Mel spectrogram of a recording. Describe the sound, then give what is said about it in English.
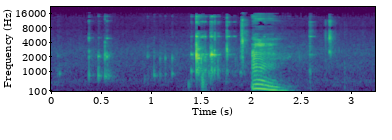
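Glass clinks and small clicks as someone sips a drink, followed by a brief, loud voiced exhale with a falling pitch, like a satisfied sigh after swallowing. “Let me have another sip of my drink.”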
